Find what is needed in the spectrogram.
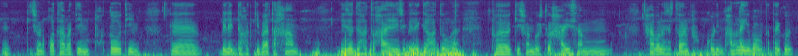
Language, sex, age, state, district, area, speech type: Assamese, male, 30-45, Assam, Morigaon, rural, spontaneous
